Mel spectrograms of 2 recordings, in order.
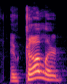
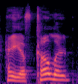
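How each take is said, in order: First: Louder, punching "colored"; loud emphatic repeat. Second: Said in the usual way. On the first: Shown as a demonstration. Cheering on Jazza that the panels count as colored, loudly. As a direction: hammer home "colored" with a loud burst. Encouraging a struggling artist.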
